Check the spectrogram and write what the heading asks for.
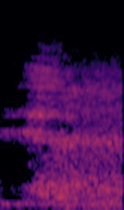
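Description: A single breathy sneeze, a rough burst of air that holds for about a second before cutting off. It sounds fairly soft, with no talking.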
